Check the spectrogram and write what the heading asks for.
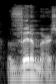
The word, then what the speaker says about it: vitamer: Most vitamins are not single molecules, but groups of related molecules called vitamers or vitamers. See the pronunciation here.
